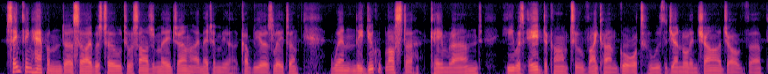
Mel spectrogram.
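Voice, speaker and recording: An older man, a war veteran, telling his memories in a measured, matter-of-fact way for an oral history. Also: low-pitched, no room sound.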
